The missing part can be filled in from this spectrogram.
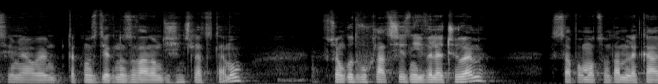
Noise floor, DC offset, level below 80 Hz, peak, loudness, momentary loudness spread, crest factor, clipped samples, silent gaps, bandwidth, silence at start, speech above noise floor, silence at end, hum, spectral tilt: -56 dBFS; under 0.1%; -64 dBFS; -4 dBFS; -22 LUFS; 8 LU; 20 dB; under 0.1%; none; 13.5 kHz; 0 s; 34 dB; 0 s; none; -4.5 dB/octave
